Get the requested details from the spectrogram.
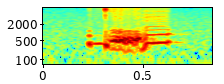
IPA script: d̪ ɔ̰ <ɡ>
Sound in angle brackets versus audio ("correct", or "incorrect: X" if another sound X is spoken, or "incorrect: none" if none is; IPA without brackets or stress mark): incorrect: ŋ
